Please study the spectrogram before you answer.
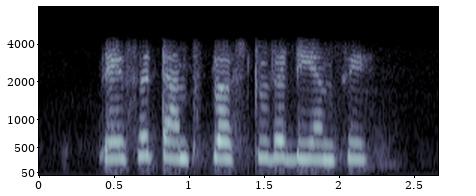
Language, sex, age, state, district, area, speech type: Punjabi, female, 18-30, Punjab, Muktsar, urban, conversation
